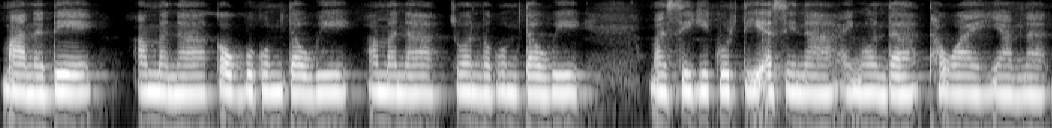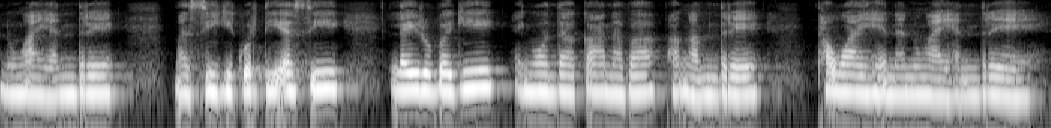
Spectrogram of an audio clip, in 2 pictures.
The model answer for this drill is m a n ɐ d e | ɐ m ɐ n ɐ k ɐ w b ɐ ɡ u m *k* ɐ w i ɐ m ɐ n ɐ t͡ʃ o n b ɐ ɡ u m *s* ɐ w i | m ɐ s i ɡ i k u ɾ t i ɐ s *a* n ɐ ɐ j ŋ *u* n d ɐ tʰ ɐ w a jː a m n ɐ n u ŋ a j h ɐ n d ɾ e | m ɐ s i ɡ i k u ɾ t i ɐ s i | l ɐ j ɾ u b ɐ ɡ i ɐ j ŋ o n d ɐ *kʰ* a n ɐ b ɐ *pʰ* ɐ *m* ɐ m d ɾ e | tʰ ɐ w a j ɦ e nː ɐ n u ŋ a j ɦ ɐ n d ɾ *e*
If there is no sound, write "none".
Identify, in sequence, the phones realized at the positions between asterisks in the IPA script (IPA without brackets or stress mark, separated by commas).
t, t, i, o, k, pʰ, ŋ, e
